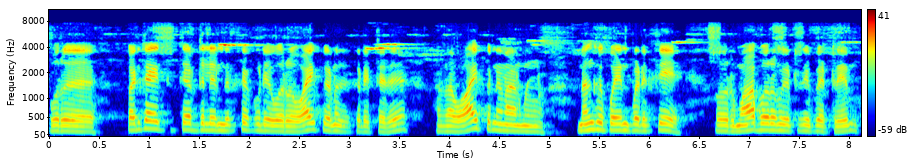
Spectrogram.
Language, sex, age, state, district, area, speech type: Tamil, male, 45-60, Tamil Nadu, Krishnagiri, rural, spontaneous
